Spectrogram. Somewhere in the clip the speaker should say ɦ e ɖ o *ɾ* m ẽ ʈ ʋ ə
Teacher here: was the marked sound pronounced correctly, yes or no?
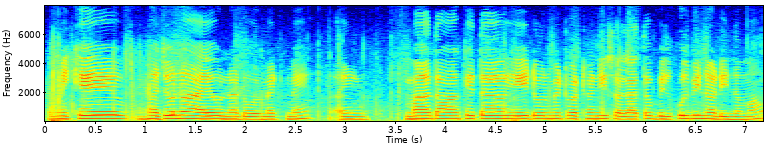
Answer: yes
